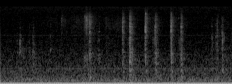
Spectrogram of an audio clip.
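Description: Computer keyboard typing: a quick run of keystrokes clustered in the second half, over a steady low hum.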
